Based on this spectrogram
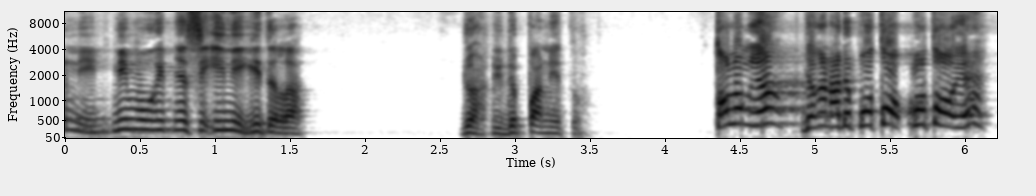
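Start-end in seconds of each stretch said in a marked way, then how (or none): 4.3-6.1 high-pitched mock yell; imitated shouting. Woman warning others not to take photos, mock shouting. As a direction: call out a no-photo order in a raised, high voice. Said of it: "kenapa ibu yang teriak-teriak?".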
